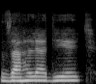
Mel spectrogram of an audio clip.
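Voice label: "zahľadieť", Slovak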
